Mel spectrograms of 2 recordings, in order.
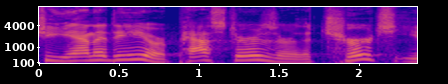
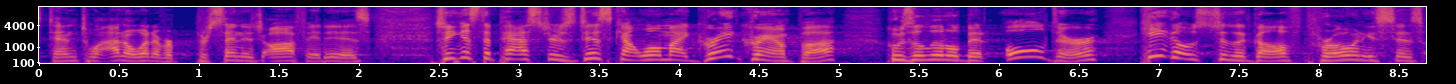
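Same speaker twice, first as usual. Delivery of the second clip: usual speaking voice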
